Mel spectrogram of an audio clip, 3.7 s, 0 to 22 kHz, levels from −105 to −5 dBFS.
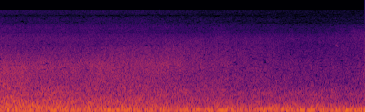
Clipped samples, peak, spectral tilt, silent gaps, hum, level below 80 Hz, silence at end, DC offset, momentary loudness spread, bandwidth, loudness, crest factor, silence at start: under 0.1%; -30 dBFS; -5.5 dB/octave; none; none; -46 dBFS; 0 s; under 0.1%; 4 LU; 16 kHz; -47 LUFS; 14 dB; 0 s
